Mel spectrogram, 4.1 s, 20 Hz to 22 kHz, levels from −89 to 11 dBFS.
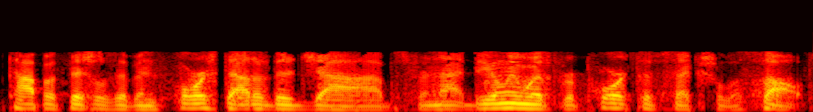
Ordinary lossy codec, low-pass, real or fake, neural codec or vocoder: AAC, 16 kbps; 7.2 kHz; real; none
